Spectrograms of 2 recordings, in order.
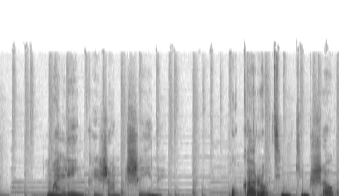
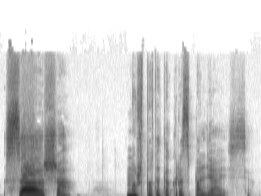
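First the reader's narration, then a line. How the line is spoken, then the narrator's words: Tender. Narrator (Belarusian): Нават ласкава сказала яна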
